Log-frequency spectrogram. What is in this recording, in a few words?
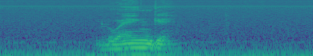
"light", Kibembe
